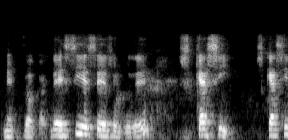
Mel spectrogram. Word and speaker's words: SCSI: The SCSI சொல்றது SCSI, SCSI னு தான் ப்ரொனவுன்ஸ் பண்ணுற ஸ்மால் கம்ப்யூட்டர் சர்ஃபேஸ் இன்டர்ஃபேஸ்.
